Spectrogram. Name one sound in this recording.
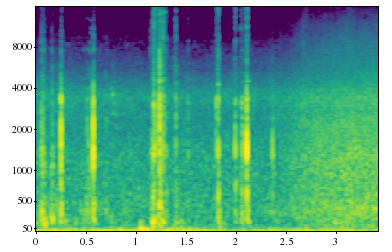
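Metal latches on a case click shut.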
